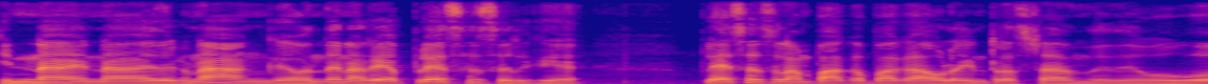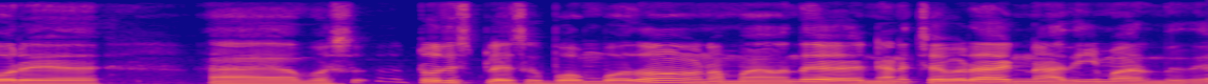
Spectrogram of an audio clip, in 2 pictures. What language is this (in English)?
Tamil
